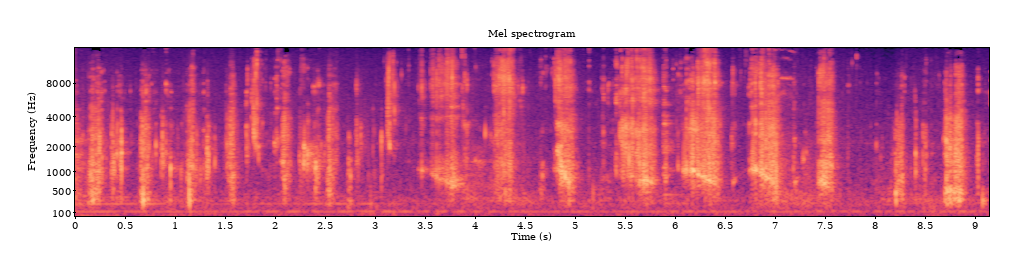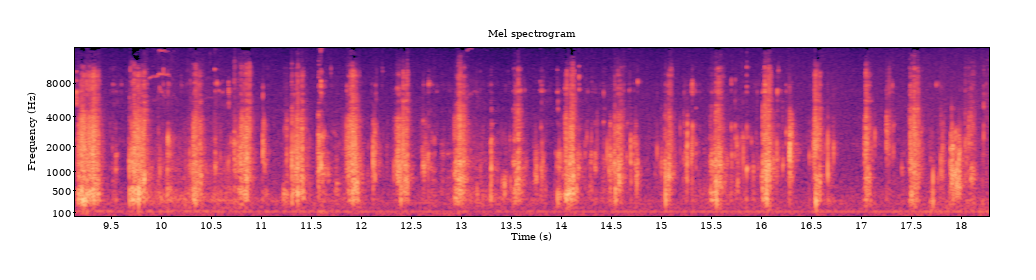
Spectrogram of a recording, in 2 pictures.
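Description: A woman chews noodles wetly close to a microphone.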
